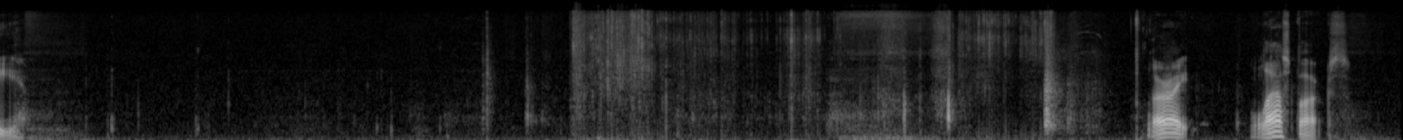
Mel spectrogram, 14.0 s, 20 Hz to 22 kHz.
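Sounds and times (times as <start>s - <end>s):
plastic wrapping crinkling and tearing: 5.7s - 10.6s.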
